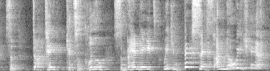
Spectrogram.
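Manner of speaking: high, frantic begging; child pleading not to get dad; pleading kid. Retold or imitated. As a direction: beg desperately, words tumbling. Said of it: "And I was like".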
